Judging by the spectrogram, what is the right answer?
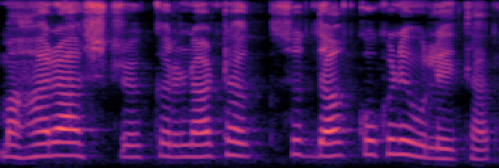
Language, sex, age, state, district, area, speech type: Goan Konkani, female, 30-45, Goa, Canacona, urban, spontaneous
